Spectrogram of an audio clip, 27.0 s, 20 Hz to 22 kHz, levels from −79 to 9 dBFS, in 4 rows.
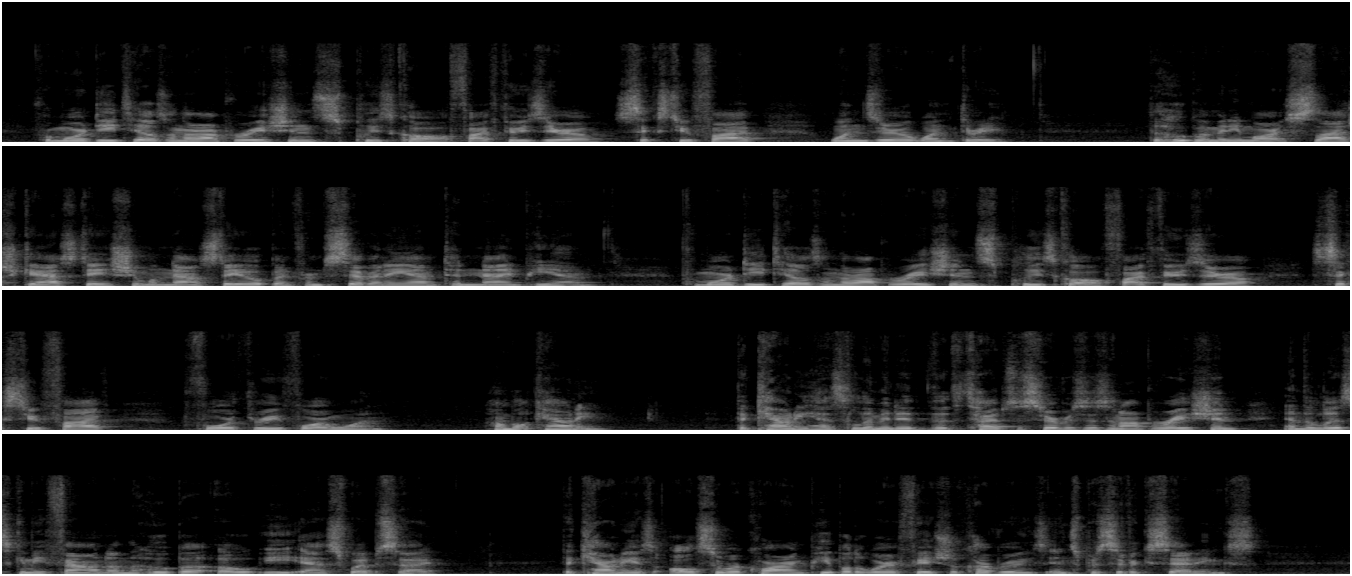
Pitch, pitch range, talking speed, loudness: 140 Hz, 130-150 Hz, 160 wpm, -31 LUFS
